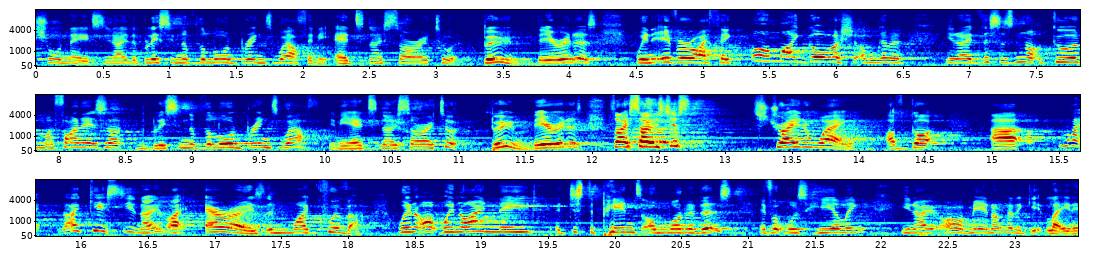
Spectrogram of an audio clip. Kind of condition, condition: setting, large echoing room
